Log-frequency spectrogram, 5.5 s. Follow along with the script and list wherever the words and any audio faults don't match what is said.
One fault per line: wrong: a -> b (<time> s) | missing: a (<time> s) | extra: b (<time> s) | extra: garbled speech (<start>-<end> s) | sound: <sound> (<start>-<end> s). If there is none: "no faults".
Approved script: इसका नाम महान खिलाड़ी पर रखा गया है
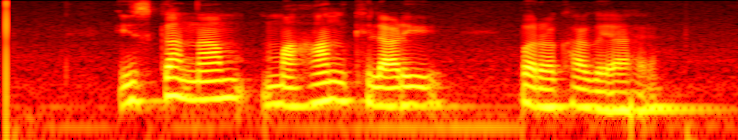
no faults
